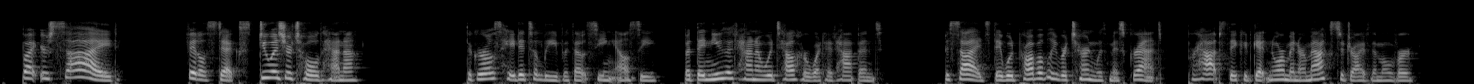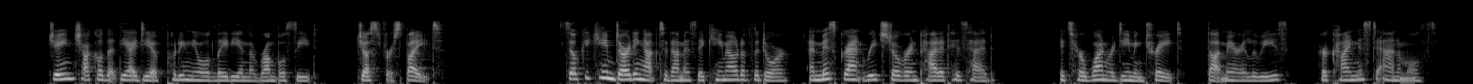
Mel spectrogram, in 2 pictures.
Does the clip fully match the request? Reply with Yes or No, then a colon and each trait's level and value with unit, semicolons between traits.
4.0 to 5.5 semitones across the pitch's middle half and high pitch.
No: average, 3.5 semitones; high, 205 Hz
